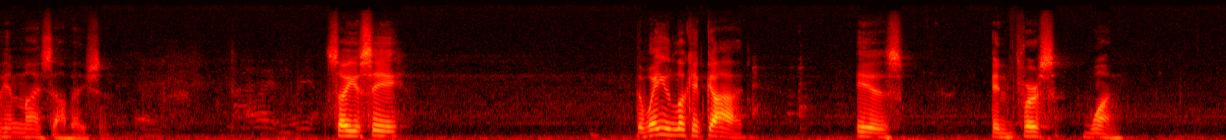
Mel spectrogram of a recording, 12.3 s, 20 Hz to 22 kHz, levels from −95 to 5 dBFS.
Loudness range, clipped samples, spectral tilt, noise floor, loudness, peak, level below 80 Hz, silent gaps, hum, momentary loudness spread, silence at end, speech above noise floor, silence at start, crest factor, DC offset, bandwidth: 4 LU; under 0.1%; -3.5 dB/octave; -66 dBFS; -39 LUFS; -18 dBFS; -64 dBFS; none; none; 23 LU; 1.05 s; 28 dB; 0 s; 24 dB; under 0.1%; 19 kHz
